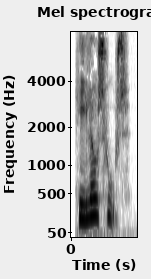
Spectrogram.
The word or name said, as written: helårshus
